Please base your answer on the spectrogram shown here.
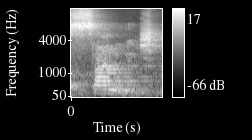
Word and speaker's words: sandwich: This is called sandwich. The D is silent.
